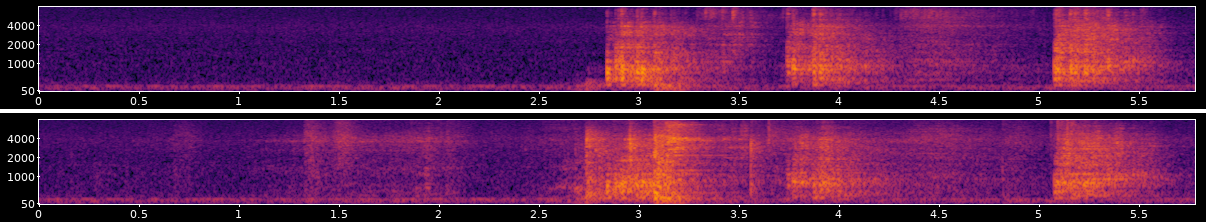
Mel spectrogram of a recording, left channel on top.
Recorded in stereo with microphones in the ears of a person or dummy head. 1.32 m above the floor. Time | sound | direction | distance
2.8 | a dropped coin | 60° left (ahead or behind) | 8 m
